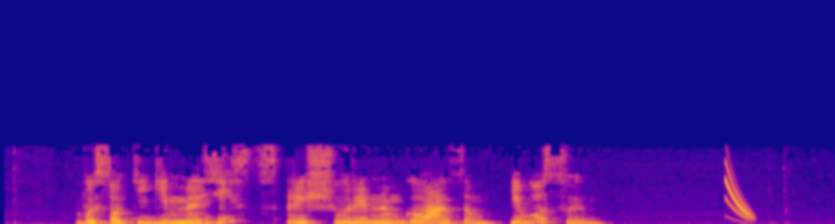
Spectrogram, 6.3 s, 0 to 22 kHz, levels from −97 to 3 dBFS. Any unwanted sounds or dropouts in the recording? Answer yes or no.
yes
